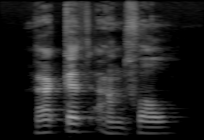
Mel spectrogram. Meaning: rocket attack, rocket strike, missile strike
- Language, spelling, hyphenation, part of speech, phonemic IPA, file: Dutch, raketaanval, ra‧ket‧aan‧val, noun, /raːˈkɛt.aːnˌvɑl/, Nl-raketaanval.ogg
